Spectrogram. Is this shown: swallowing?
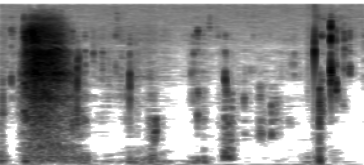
yes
